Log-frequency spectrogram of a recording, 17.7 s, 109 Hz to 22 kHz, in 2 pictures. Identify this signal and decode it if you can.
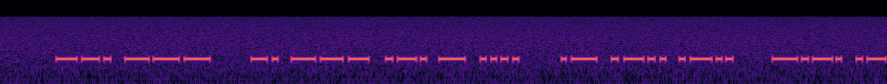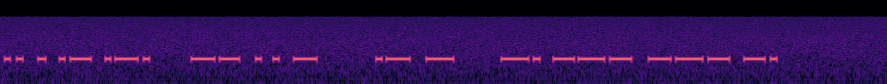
Morse code, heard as a keyed tone, hand-sent with a straight key, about 22 wpm, 530 Hz. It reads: GO NORTH ALL CLEAR MEET AT NOON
